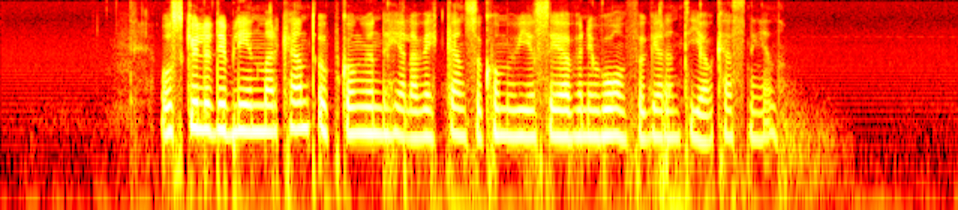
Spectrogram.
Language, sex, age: Swedish, female, 18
